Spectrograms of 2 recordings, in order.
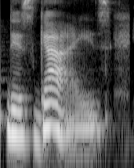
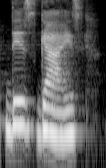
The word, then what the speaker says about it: disguise: Mas aí é porque nós temos L-E-Y no final, tá? Aqui é o sorriso, smile, smile. Can't disguise, você junta o T de can't com o D de disguise. Can't disguise. Disguise, nesse G, o I, olha, o U não é pronunciado, esse I é aberto, longo.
